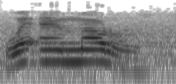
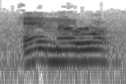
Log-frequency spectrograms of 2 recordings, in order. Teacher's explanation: Значит, когда у меня ро является мушаддада, я должен сделать долг, надавить. Толчок будет сильнее, и необходимо прочувствовать самому и дать другому почувствовать из своего чтения то, что ро является удвоенной. · Shown in: first take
